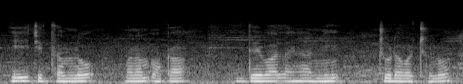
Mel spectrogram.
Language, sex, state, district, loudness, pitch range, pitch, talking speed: Telugu, male, Telangana, Hyderabad, -14 LUFS, 140-150 Hz, 145 Hz, 80 wpm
